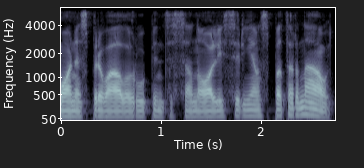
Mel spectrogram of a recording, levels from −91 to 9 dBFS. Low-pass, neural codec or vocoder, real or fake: 5.4 kHz; none; real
